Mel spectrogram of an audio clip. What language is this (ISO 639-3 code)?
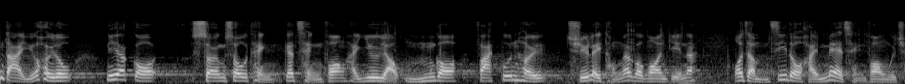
yue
